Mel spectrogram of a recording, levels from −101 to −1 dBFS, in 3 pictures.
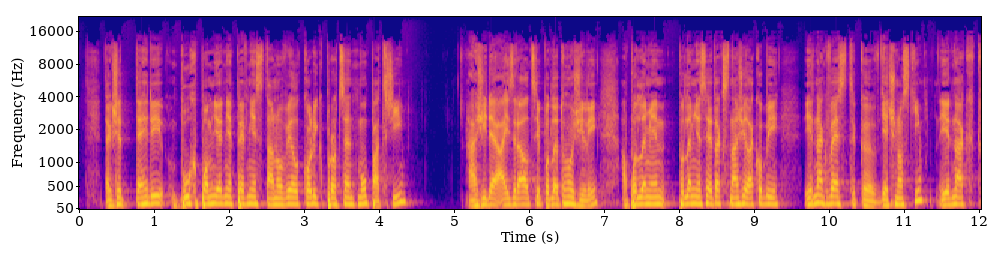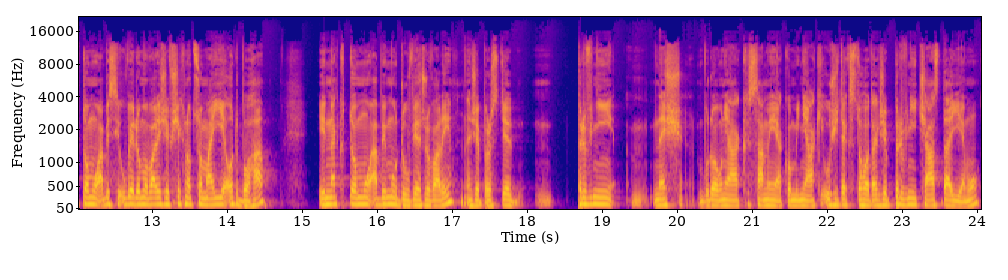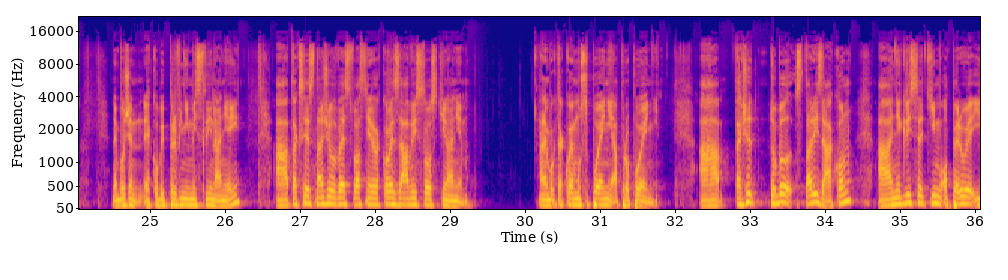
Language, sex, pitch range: Slovak, male, 110-140 Hz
